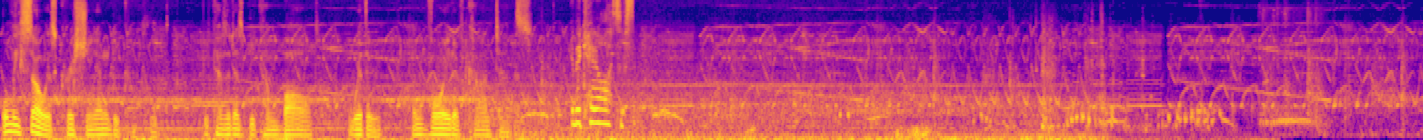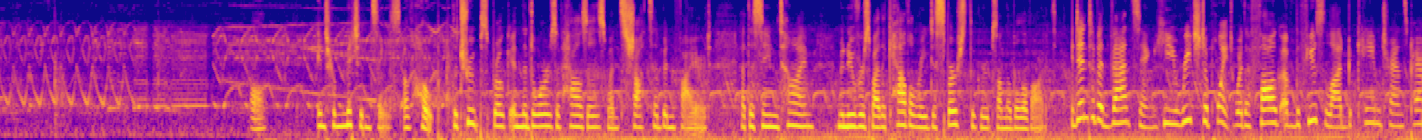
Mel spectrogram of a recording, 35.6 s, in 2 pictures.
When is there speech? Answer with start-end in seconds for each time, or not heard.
0.0-8.0, 20.9-35.5.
